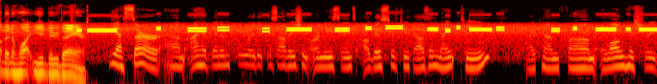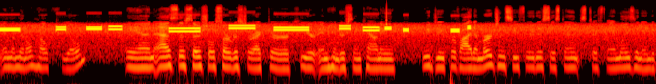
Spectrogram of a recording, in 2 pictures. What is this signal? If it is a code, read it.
Pairs of high tones at irregular times, with phone line noise and speech in English. There is no code.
